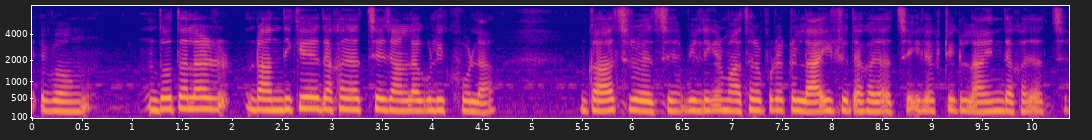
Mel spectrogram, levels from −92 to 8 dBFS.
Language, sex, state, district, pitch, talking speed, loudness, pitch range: Bengali, female, West Bengal, Jalpaiguri, 225 Hz, 125 wpm, -19 LUFS, 215-240 Hz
